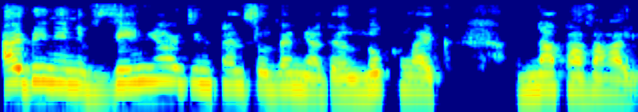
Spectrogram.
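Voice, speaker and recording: A woman with a Polish accent at a moderate pace, lively intonation, in a dry, close sound with no echo. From Poland. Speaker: happiness coach, summit presenter. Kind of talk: live-stream interview.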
